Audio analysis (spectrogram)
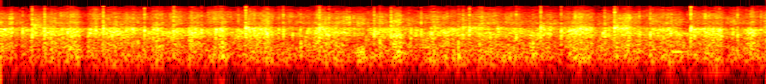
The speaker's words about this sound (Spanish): Fuerte aplauso para nuestros compañeros.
